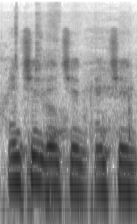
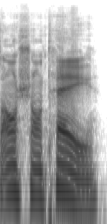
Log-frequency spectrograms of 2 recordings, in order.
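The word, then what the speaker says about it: enchanté: the drive-thru as well anent anyway how are you how is every no it's it's pronounced on Shante Joe thank you crazy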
